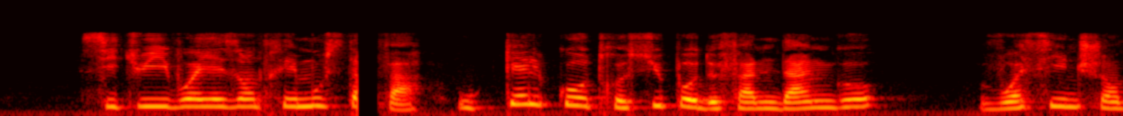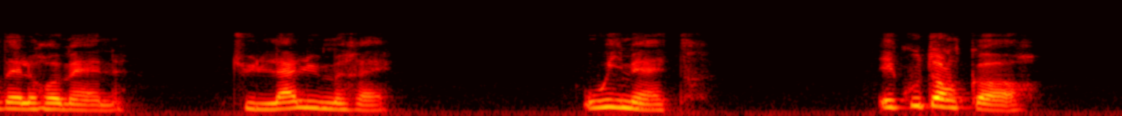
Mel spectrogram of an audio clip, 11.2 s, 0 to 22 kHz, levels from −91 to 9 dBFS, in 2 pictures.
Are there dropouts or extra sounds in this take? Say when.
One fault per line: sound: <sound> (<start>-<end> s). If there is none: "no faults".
sound: dropout (1.8-1.9 s)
